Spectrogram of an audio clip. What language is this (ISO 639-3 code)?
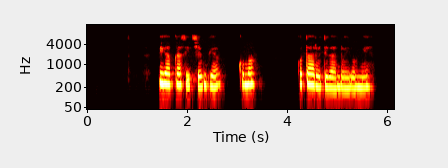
kln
